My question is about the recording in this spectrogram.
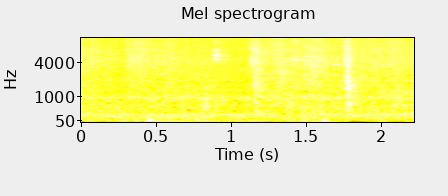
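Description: Faint footsteps: two soft low thumps about a second apart, with a few light clicks, over a faint steady room hum.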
